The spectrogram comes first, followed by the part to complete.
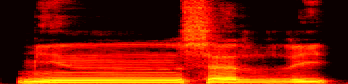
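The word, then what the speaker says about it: من شر: Tu vas préparer le shin, mais sans que la langue touche le palais. Tu vas pas faire un N, la langue ne va pas toucher le palais, tu vas pas faire un Nun.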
